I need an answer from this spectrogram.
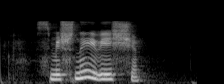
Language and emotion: Russian, neutral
